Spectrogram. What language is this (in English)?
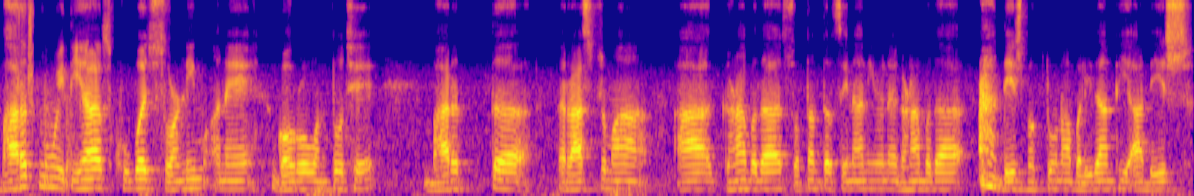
Gujarati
